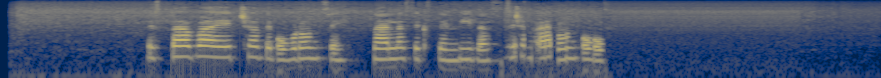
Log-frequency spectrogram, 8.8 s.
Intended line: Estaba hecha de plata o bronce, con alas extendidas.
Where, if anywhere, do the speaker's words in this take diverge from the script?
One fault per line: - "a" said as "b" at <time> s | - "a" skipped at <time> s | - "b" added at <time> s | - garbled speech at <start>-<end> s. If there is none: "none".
- "plata" skipped at 2.7 s
- "con" skipped at 3.5 s
- garbled speech at 5.0-6.0 s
